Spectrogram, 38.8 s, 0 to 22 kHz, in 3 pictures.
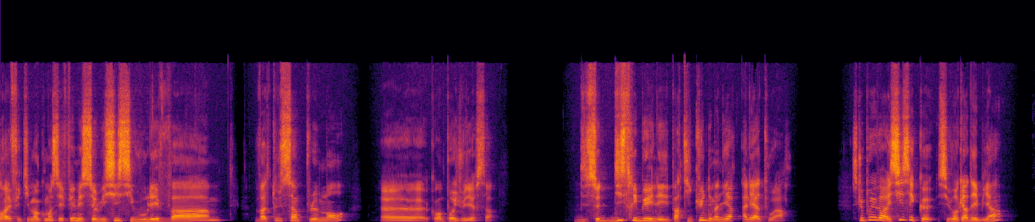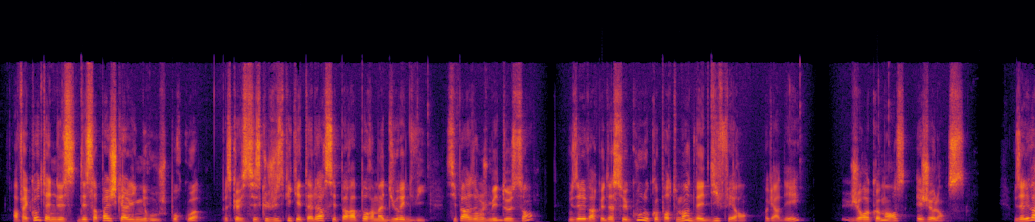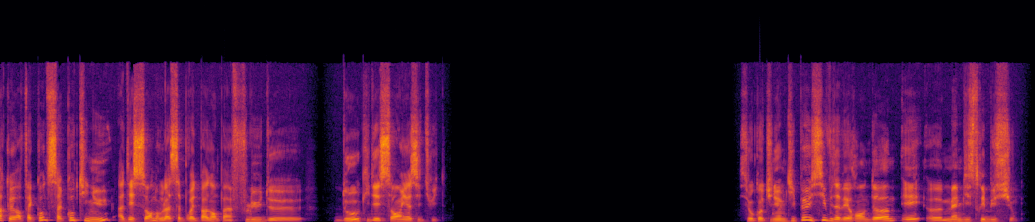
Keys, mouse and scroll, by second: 12.8-13.9 drag, 18.2-32.1 drag, 20.7 Return, 33.6-38.8 drag.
